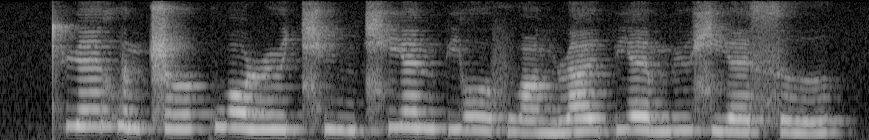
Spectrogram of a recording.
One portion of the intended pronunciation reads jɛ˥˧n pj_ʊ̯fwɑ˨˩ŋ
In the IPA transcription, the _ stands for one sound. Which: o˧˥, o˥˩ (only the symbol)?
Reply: o˥˩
